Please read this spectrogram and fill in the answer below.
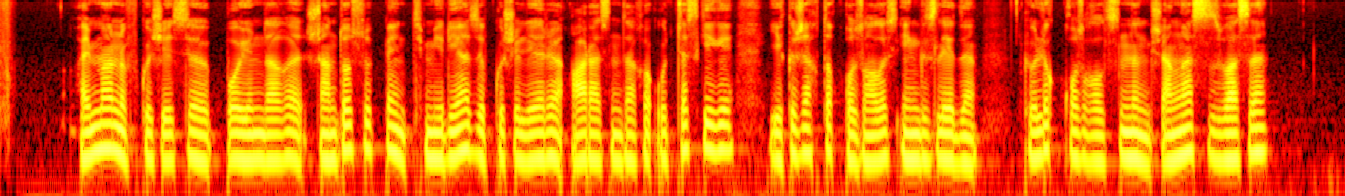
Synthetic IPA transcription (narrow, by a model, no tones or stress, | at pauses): ɑjmɑno̞vkʲʰɵʃe̞sɪb̥o̞jənd̪ɑʁəʃɑnd̪osoppːe̞nt̪ʰmiɾiazopkʲʰɵʃele̞ɾɪʔɑɾɑsənd̪ɑʁəʔot̪ʃaskʲeɡʲe̞je̞kʲɪʒɑqt̪əqʰːo̞zʁɑlˠəse̞ŋɡʲɪzɪle̞d̪ɪkʲʰɵlɪk̚qʰo̞zʁɑlˠəsənəɴʒ̥ɑɴɑsəzbɑsə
